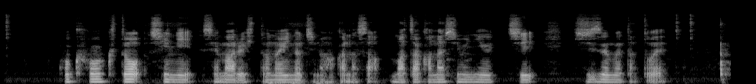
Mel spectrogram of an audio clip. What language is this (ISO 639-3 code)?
jpn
